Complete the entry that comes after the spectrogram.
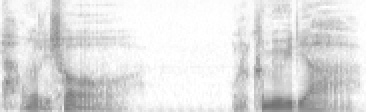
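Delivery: low, slow, soft coaxing; drawn-out, hushed tempter at the ear; tempting devil's voice. Acted. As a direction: lull them lazily into staying home. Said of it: "그 음성 들으셨어요?".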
